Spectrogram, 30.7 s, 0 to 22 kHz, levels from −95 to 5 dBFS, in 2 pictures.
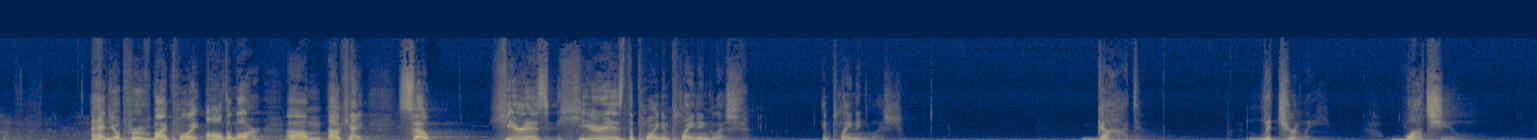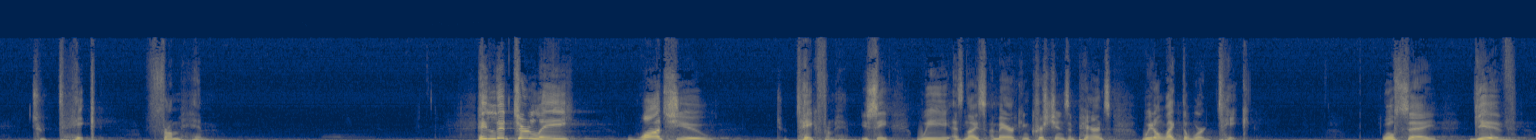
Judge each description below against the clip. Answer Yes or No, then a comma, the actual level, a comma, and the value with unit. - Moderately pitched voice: Yes, medium, 170 Hz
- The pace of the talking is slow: Yes, slow, 110 wpm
